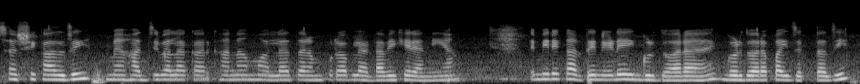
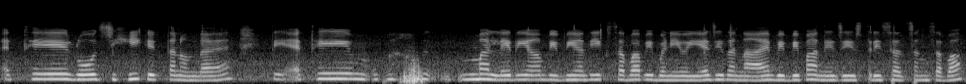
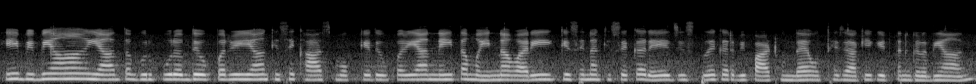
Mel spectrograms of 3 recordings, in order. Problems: background sounds at intervals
